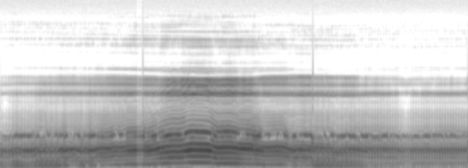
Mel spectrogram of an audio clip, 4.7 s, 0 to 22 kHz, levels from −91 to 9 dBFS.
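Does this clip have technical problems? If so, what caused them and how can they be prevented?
Yes. From 1.37 to 1.43 s the music dips by about 6 dB, likely one channel dropping out before mono summing, visible as a full-band step down in the waveform. Secure stereo connections and monitor both channels before summing.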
